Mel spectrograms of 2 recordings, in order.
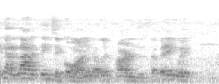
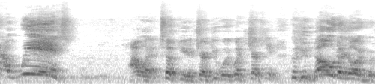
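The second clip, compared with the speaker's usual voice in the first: loud outburst, WISH pitched high; retold scolding; 6 semitones higher, 10 dB louder than usual. Speaker telling Sweet about church, loud and heated. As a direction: scold her at full voice.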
